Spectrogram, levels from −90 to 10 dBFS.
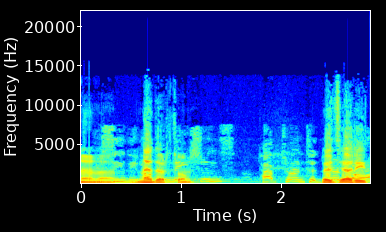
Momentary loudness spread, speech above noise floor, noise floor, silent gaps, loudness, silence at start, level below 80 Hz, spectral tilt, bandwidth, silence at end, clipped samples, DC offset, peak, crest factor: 17 LU; 20 dB; -34 dBFS; none; -15 LUFS; 0 s; -42 dBFS; -6 dB/octave; 14 kHz; 0 s; under 0.1%; 0.3%; 0 dBFS; 14 dB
